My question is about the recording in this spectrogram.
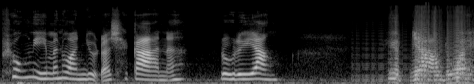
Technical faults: buffer tearing

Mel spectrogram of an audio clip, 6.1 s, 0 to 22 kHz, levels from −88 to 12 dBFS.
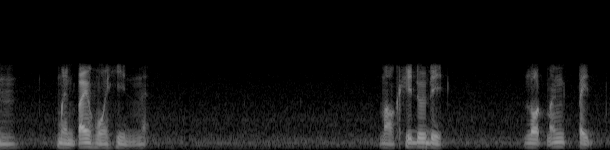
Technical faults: packet loss with pitch repetition

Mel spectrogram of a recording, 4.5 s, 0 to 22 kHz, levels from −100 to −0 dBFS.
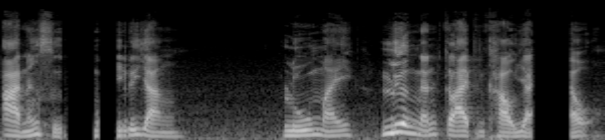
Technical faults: AAC frame loss with muting

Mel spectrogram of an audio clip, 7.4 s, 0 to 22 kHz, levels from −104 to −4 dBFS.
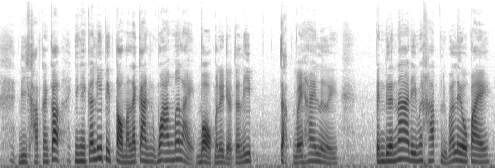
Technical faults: none

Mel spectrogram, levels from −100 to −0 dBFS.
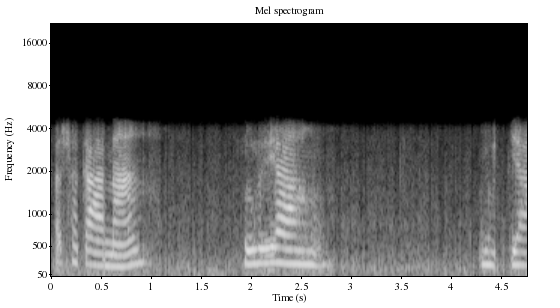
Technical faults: Opus voice compression

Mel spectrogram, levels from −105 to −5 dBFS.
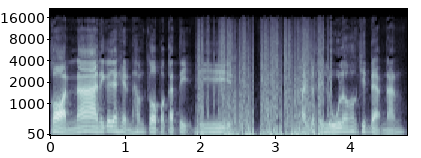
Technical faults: loose connector crackle

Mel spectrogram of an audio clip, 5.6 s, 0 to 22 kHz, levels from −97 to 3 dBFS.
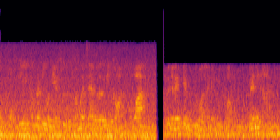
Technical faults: handover gap; fallback to narrowband

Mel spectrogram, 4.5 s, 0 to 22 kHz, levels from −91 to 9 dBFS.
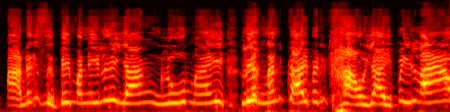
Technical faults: Opus compression

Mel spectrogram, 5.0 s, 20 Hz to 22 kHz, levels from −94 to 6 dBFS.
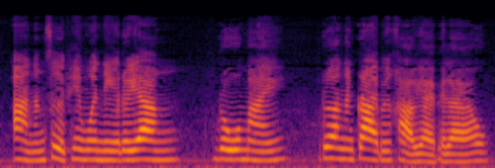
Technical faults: HE-AAC compression

